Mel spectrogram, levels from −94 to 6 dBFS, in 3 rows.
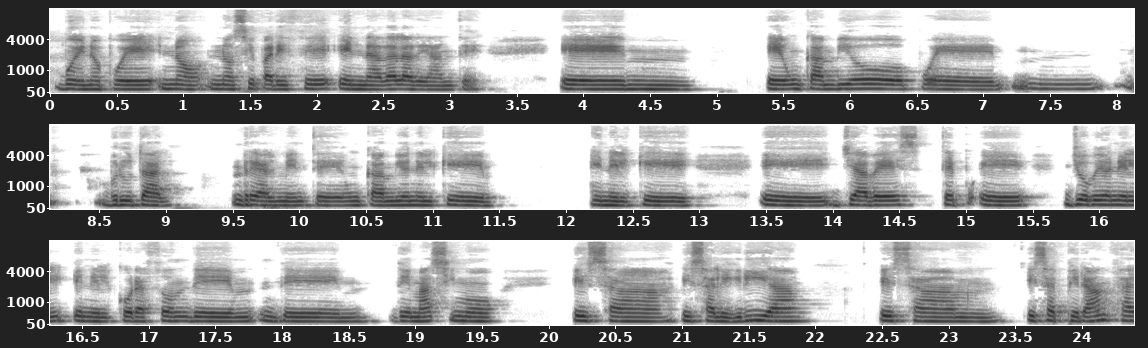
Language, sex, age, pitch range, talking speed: Spanish, female, 30-49, 180-200 Hz, 125 wpm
